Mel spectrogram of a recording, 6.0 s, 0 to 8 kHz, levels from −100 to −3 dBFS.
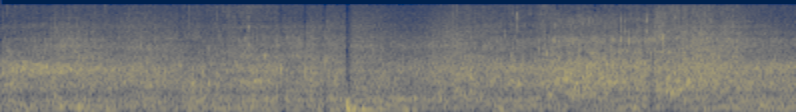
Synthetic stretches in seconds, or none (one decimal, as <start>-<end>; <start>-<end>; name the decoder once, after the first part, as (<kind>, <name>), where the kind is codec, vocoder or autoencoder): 0.8-1.5 (codec, SNAC); 2.0-3.7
